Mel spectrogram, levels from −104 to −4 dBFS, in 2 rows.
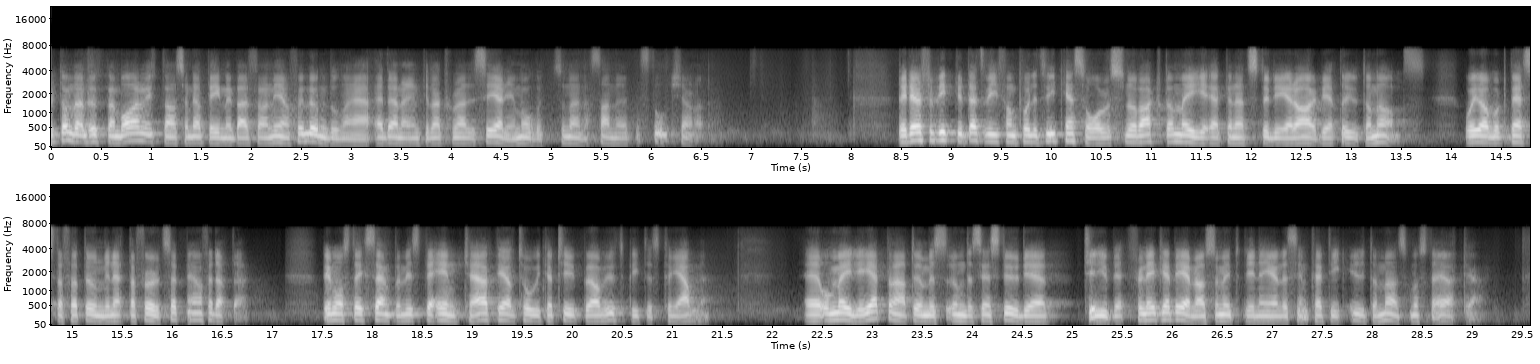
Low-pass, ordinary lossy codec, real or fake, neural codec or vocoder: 7.2 kHz; none; fake; codec, 16 kHz, 0.5 kbps, FunCodec, trained on Chinese and English, 25 frames a second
